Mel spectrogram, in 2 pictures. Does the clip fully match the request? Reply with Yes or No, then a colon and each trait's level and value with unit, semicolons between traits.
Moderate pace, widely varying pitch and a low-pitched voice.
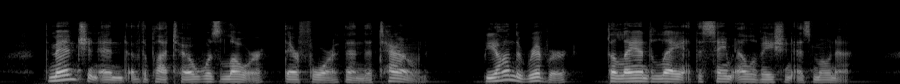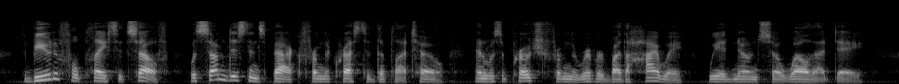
No: average, 185 wpm; average, 4.4 semitones; low, 130 Hz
